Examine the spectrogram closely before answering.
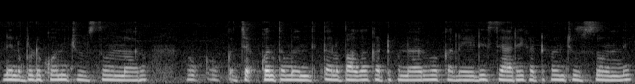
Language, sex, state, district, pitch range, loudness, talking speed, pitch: Telugu, female, Andhra Pradesh, Visakhapatnam, 205-215 Hz, -19 LUFS, 150 wpm, 210 Hz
